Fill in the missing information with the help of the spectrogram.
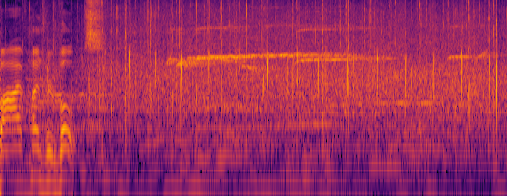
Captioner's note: le public applaudit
